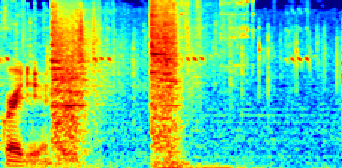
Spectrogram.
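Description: A hammer knocks against a wooden door.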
